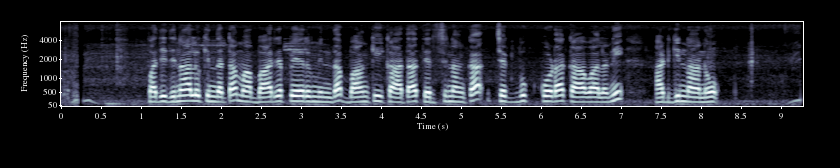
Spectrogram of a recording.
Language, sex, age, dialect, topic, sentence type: Telugu, male, 31-35, Southern, banking, statement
